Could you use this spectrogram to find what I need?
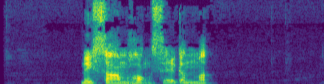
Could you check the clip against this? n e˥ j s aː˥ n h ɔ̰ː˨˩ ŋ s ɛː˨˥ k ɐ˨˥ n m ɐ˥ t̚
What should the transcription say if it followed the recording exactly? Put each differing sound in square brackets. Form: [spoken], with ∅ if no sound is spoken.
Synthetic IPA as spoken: n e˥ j s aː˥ [m] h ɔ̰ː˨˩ ŋ s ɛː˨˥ k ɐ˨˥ n m ɐ˥ t̚

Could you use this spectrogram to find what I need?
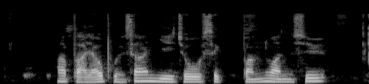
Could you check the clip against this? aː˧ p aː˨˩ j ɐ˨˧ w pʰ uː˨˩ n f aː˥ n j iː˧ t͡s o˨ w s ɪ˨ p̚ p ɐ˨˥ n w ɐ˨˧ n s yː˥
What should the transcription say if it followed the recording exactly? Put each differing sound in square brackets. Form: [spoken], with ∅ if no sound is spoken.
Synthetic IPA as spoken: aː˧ p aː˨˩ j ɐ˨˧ w pʰ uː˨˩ n [s] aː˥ n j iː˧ t͡s o˨ w s ɪ˨ [k̚] p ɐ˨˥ n w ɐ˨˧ n s yː˥

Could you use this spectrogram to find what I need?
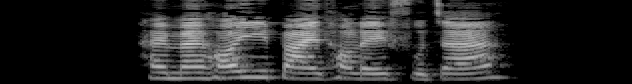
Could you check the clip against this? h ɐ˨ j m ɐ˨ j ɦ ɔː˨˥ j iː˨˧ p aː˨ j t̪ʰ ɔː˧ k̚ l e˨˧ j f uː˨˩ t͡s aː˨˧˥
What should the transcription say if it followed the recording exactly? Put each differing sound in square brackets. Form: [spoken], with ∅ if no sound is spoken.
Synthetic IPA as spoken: h ɐ˨ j m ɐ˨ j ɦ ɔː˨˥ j iː˨˧ p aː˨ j t̪ʰ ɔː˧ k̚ l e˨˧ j f uː˨˩ t͡s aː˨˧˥

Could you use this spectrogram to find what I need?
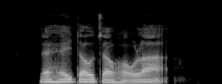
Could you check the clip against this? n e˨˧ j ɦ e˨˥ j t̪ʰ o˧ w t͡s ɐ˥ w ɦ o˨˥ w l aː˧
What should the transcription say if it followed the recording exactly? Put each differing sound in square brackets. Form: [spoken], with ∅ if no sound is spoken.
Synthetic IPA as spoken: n e˨˧ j ɦ e˨˥ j [t̪] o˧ w t͡s [ɐ˨] w ɦ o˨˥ w l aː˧

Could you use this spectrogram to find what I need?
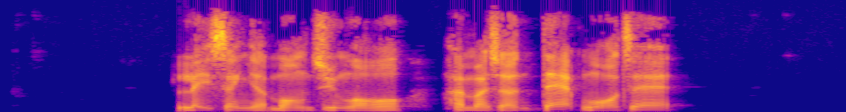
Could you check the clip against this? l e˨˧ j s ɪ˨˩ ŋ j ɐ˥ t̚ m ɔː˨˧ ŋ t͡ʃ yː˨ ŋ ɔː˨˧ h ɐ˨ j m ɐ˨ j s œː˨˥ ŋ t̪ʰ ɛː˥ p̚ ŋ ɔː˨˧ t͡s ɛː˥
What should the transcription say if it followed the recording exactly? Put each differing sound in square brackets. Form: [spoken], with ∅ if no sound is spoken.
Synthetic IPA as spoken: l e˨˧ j s ɪ˨˩ ŋ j [ɐ˨] t̚ m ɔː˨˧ ŋ t͡ʃ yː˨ ŋ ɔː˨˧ h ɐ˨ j m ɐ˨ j s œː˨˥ ŋ [t̪] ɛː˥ p̚ ŋ ɔː˨˧ t͡s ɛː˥

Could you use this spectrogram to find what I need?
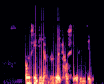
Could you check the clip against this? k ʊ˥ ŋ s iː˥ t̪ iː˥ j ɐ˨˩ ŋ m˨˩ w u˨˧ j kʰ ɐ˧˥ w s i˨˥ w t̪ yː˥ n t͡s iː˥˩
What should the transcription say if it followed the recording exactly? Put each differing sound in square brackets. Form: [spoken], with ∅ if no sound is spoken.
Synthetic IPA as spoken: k ʊ˥ ŋ s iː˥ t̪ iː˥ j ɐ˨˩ [n] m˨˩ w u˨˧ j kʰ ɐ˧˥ w s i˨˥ w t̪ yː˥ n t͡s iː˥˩

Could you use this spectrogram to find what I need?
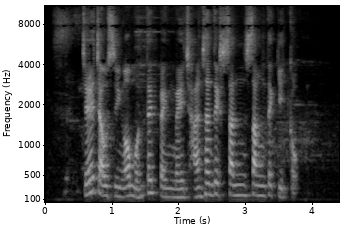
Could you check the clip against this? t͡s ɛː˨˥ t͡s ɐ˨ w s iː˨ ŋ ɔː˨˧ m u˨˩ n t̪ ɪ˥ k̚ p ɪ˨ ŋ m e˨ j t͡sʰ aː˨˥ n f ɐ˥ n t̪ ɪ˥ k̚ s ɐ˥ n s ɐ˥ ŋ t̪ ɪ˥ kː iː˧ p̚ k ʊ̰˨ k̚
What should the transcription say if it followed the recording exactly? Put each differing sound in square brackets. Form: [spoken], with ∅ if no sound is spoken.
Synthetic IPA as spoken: t͡s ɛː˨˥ t͡s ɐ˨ w s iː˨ ŋ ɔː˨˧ m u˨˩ n t̪ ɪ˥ k̚ p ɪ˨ ŋ m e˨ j t͡sʰ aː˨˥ n [s] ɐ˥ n t̪ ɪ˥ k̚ s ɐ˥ n s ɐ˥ ŋ t̪ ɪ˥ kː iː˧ [t̚] k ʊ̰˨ k̚

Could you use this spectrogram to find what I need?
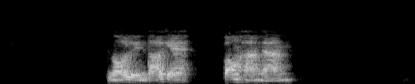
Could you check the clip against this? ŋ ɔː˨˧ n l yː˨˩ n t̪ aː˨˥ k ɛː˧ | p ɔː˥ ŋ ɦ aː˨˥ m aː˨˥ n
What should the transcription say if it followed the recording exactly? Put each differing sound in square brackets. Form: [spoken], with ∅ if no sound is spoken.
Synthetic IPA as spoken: ŋ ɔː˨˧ [∅] l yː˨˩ n t̪ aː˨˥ k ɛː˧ | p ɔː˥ ŋ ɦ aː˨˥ [ŋ] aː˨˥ n

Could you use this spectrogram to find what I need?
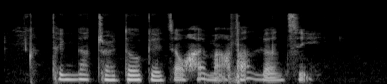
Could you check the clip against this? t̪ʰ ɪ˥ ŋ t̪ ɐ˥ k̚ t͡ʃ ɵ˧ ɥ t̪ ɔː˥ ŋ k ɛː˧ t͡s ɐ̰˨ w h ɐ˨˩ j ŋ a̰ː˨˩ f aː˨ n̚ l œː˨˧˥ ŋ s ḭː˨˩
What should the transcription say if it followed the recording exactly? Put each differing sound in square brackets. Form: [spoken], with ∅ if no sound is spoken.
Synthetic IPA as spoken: t̪ʰ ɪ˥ ŋ t̪ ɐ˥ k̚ t͡ʃ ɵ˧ ɥ t̪ ɔː˥ [∅] k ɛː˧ t͡s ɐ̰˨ w h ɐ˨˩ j [m] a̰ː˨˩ f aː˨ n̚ l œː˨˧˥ ŋ [t͡s] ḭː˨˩

